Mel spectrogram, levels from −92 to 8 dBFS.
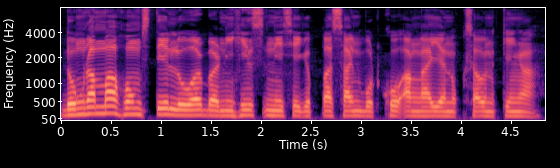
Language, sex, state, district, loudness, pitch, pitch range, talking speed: Garo, male, Meghalaya, West Garo Hills, -17 LUFS, 130 Hz, 125-145 Hz, 150 wpm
